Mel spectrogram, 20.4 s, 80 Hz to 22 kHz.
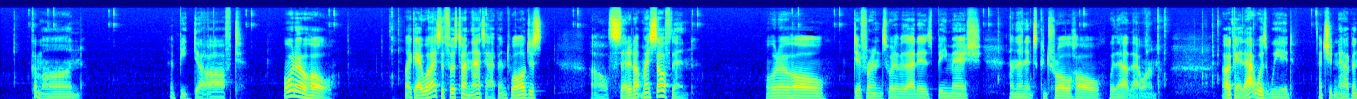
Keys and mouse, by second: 0.0 z, 3.0 t, 5.9 middle click, 6.3-10.3 drag, 16.9 z, 17.8 a, 18.0 t.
